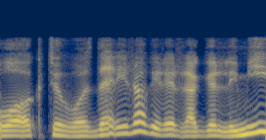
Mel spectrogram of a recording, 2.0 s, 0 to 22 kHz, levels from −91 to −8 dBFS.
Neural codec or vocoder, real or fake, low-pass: codec, 16 kHz in and 24 kHz out, 0.4 kbps, LongCat-Audio-Codec, four codebook decoder; fake; 7.2 kHz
